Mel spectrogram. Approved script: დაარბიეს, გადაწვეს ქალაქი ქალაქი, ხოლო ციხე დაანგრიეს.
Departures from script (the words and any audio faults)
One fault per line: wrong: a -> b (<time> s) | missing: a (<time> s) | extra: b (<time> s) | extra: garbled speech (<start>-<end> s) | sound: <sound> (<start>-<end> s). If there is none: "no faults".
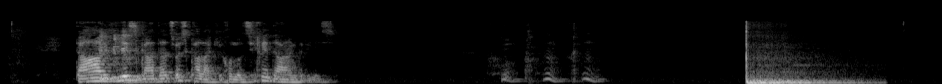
missing: ქალაქი (2.2 s)
sound: throat clearing (4.6-6.2 s)
sound: thud (7.4-8.9 s)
